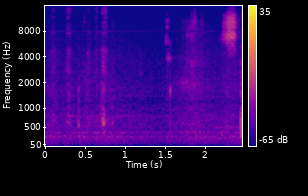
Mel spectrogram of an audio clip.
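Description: Pen or marker scratching out an equation on a writing surface, soft intermittent strokes and taps close by with no voice, during a lesson on solving addition and subtraction equations.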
